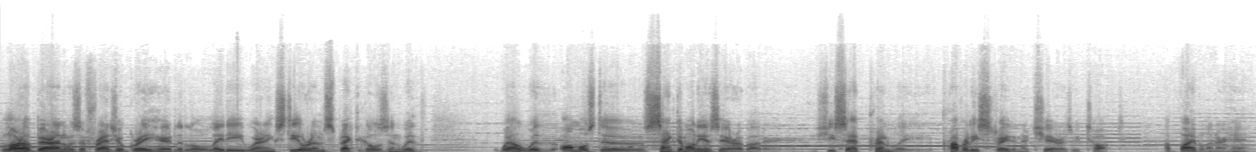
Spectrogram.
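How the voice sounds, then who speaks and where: An American actor playing a courteous, probing private investigator in a 1950s radio detective drama, middle-aged and a little hesitant. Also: male voice, medium pitch, sing-song, brisk, music in the background, lightly acted, low-quality recording. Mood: wry, reflective. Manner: hesitant, polite, patiently probing. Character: hard-boiled but courteous male private investigator. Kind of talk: 1950s radio detective acting, first-person narration.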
